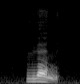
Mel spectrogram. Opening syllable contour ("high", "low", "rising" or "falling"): falling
